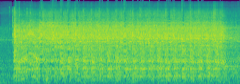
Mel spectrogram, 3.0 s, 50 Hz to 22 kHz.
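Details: 2011 Chevrolet Impala 3.5 V6 flex fuel, cold, died on highway: starter cranks steadily about three seconds with even hissing whir but never fires; fuel pump fuse and relay confirmed working during crank.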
